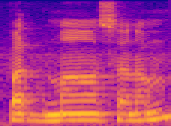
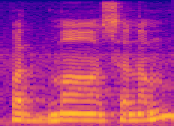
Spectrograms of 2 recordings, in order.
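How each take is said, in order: The two takes are said the same way.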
